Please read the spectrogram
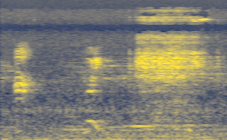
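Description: Faint dialogue from the anime episode playing at low volume, with a couple of short raspy higher-pitched bursts of voice.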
